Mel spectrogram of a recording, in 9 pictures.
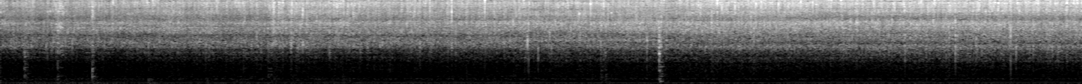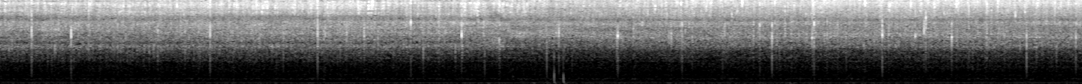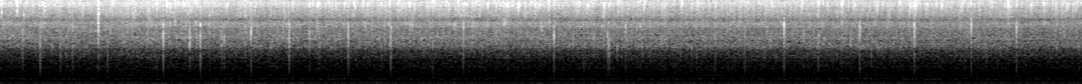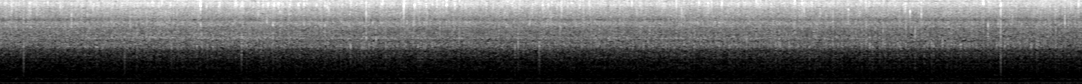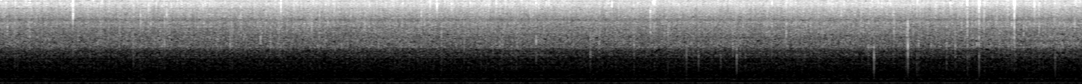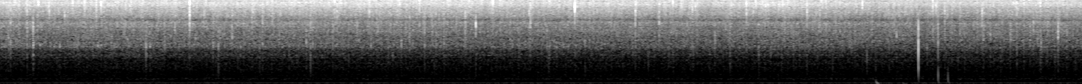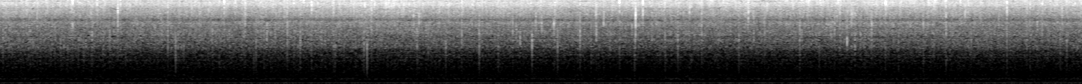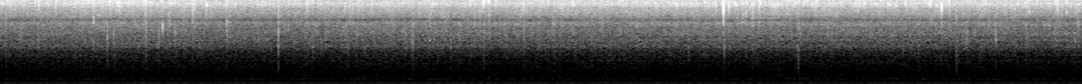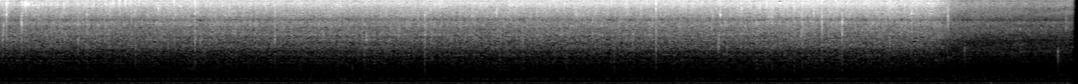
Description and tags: frying food on a stove top skillet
